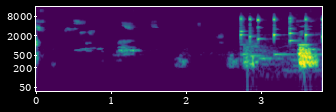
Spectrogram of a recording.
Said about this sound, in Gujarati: હા પાછો ઓલાનો ફોન આવ્યો.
